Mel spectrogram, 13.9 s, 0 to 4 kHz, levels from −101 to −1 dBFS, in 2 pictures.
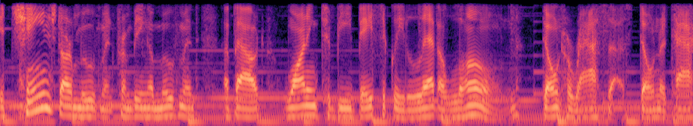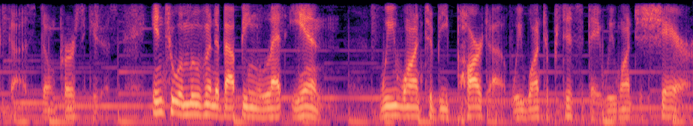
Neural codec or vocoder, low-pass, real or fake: none; 3.6 kHz; real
